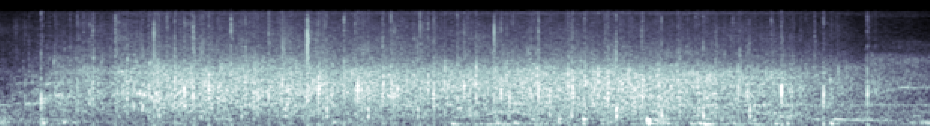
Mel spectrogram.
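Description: Sustained audience applause greeting a speaker at a summer graduation ceremony, a steady wash of many hands clapping from start to finish before tapering slightly at the end.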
